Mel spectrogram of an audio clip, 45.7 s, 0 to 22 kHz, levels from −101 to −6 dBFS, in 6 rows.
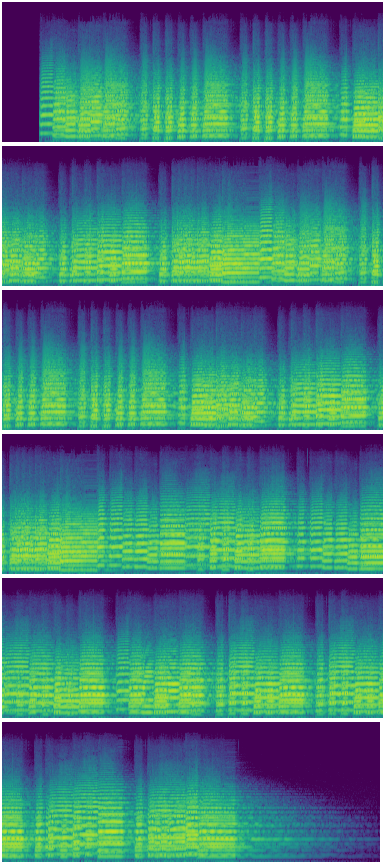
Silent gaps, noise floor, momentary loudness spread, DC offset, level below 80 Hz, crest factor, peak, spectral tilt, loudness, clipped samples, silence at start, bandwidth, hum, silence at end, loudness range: none; -71 dBFS; 7 LU; under 0.1%; -58 dBFS; 16 dB; -2 dBFS; -6.5 dB/octave; -18 LUFS; under 0.1%; 0.75 s; 10.5 kHz; none; 1.8 s; 3 LU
